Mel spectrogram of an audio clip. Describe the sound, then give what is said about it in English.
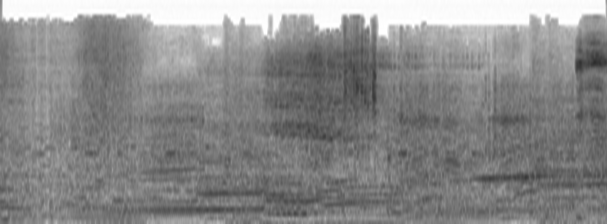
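A dirt bike motorcycle engine runs and revs hard, its loud continuous roar climbing and dipping in pitch within a dense wash of other sound. “is walking the motorcycle through the brush all stealth-like, gets on it and fires it up again. They'll never hear this.”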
